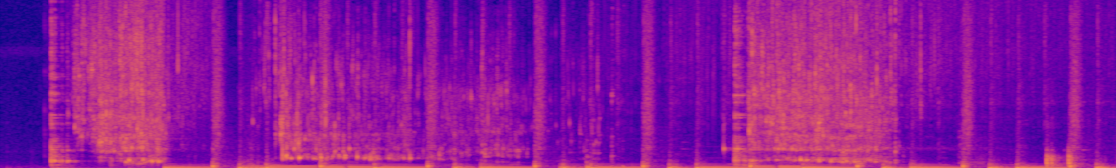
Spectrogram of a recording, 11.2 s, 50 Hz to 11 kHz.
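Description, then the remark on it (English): One cup of water pours steadily into a measuring container for several seconds, for a vinegar and spice mixture, a continuous splashing trickle with a low musical backing underneath and no talking. “It's 1 cup of water.”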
